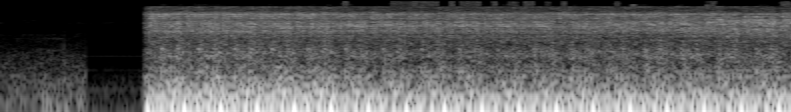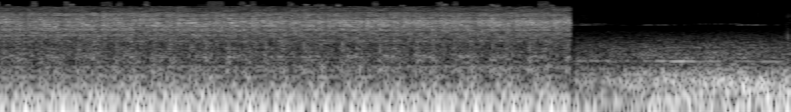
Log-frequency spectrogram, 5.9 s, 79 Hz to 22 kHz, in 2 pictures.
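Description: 2007 Honda VFR800 motorcycle engine starting abruptly and running, a loud steady pulsing thrum held for about five seconds before easing to a lower idle, close and with no talk.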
